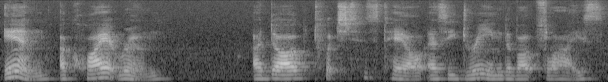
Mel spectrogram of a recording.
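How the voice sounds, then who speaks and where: A woman hosting story time, reading a picture book aloud to young children with deliberate, dramatic emphasis on key words. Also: sits low, darkish tone, slight background noise. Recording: roomy, echoey indoor sound.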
